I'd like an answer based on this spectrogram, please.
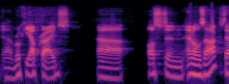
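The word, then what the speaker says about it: Anlezark: Austin Analyse, is that how you pronounce it? Analyse, yep.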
